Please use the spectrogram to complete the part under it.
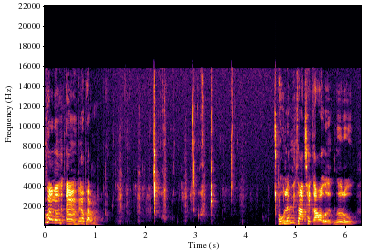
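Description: Hands squish and squelch through a thick wet sauce.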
